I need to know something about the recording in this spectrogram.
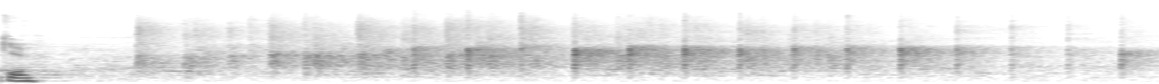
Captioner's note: applause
